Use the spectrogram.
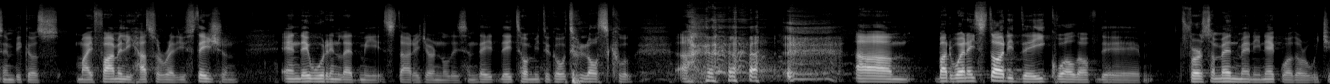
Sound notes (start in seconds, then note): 6.8 laughs; 6.8 audience chuckling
